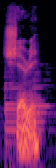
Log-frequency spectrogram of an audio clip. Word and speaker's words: Ceri: How do you say this name? C-E-R-I. How would you say that? – I would say Sherry. – Sherry. As in like Sherry Baby.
